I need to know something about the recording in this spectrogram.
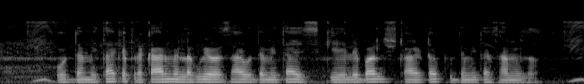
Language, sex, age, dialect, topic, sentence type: Bhojpuri, male, <18, Western, banking, statement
